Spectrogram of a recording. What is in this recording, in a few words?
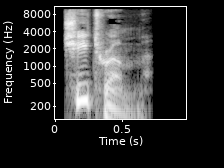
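"chetrum", British English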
